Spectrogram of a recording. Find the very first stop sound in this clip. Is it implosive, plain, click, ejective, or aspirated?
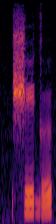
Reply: plain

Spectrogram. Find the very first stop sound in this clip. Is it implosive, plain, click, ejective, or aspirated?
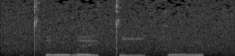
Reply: aspirated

